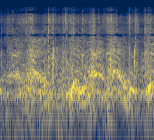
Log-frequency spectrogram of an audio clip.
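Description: A crowd of children chanting "USA" in unison, a steady rhythmic chant with repeated rising syllables, loud and continuous with high-pitched voices throughout.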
